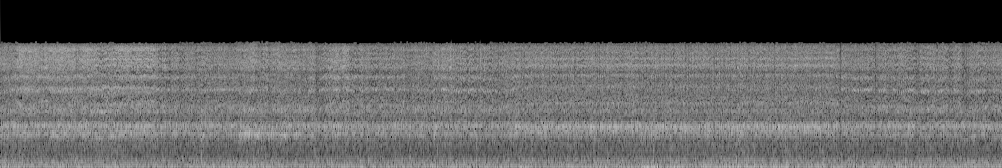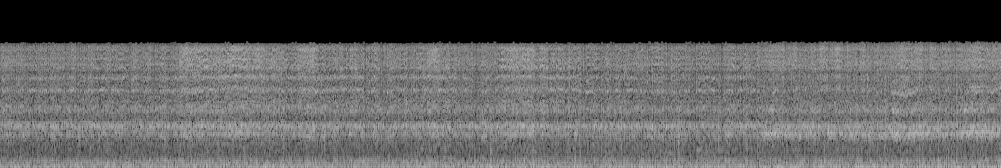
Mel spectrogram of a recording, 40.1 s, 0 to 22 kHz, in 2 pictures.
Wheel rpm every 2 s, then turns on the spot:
220, 210, 220, 220, 220, 230, 230, 230, 220, 210, 220, 210, 210, 210, 220, 220, 210, 210, 220, 210.
none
